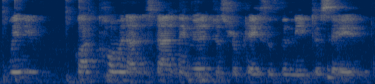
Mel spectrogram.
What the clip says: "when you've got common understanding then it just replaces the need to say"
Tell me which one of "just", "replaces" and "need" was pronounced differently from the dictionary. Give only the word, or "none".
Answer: none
